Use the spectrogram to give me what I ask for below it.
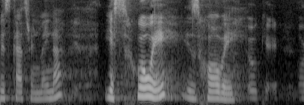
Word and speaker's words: Huawei: tell us your name and how do we pronounce Huawei my name is Katherine Maya yes Huawei is Huawei okay all right Katherine um what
